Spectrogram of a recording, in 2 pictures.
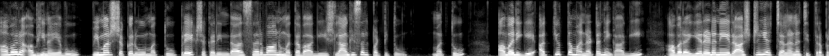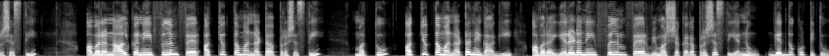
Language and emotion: Kannada, neutral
